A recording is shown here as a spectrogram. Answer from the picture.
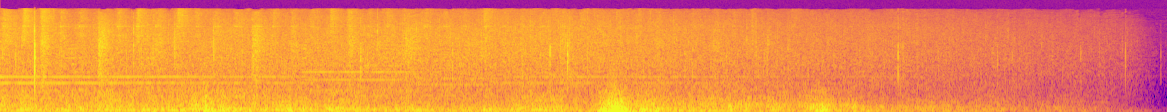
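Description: Rain with rolling thunder, a loud low thunderclap about halfway through and a softer rumble a little later, fading out at the end of a song track.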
